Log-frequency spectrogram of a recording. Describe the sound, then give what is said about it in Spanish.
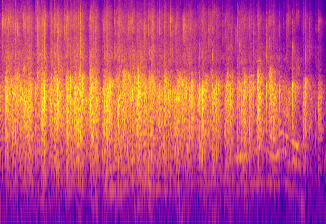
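Audience applause for the hosts of a masterclass held in a borrowed house: steady, dense clapping from a group, fairly faint and continuous until it thins at the end. “recibirnos, prestarnos la casa y permitir que esta clase suceda, así que un aplauso para ellos.”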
